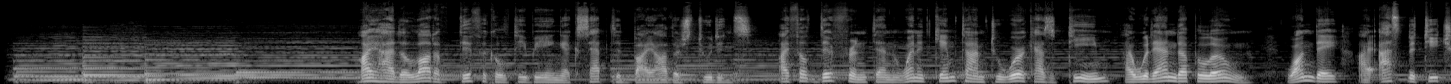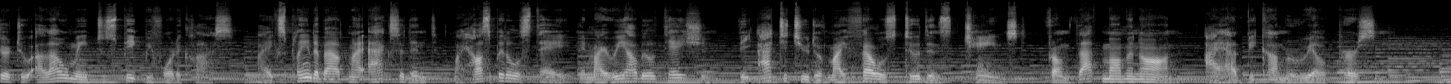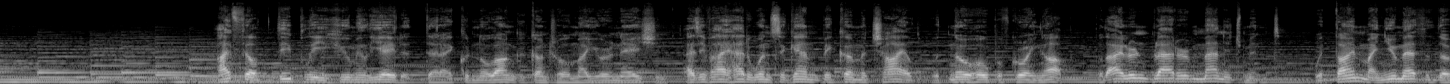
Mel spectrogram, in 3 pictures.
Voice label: voix anglais

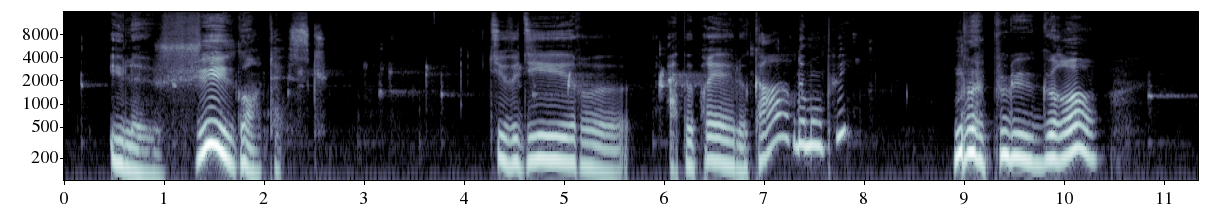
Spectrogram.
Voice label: narration grenouille

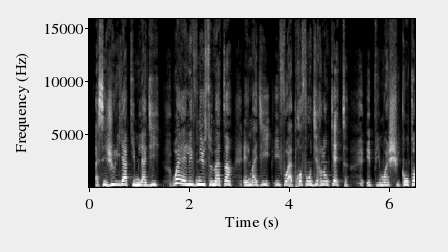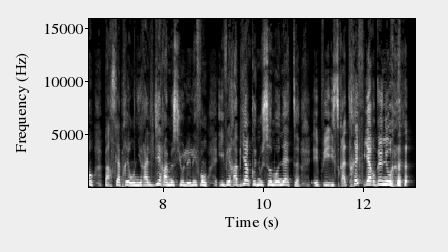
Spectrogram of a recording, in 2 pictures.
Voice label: dessin anime

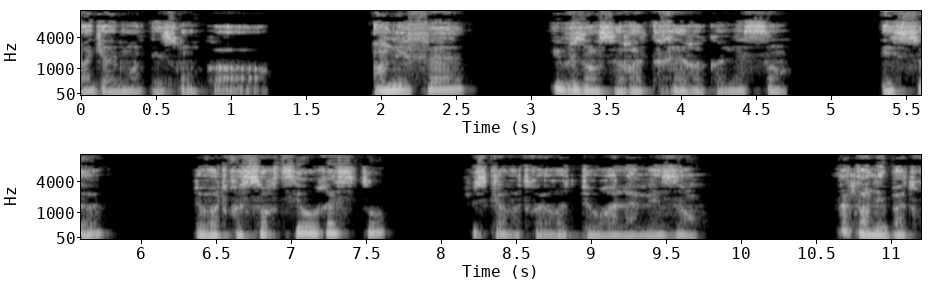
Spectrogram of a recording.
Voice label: PARFUM SUBLIME pub

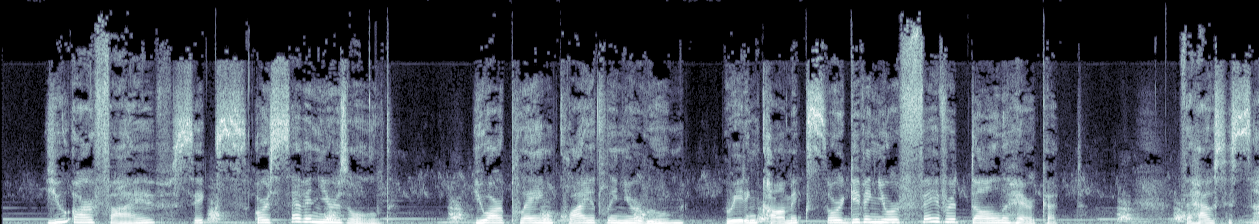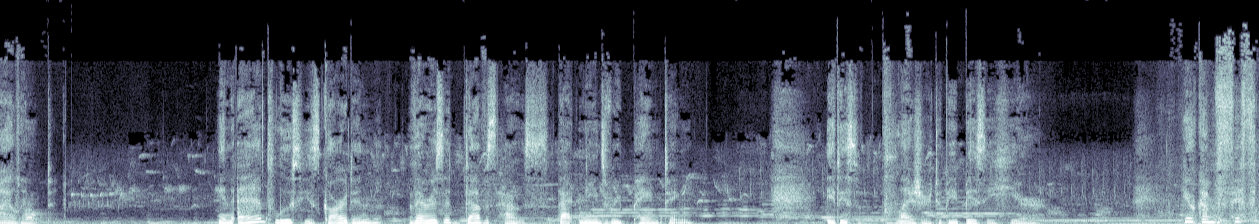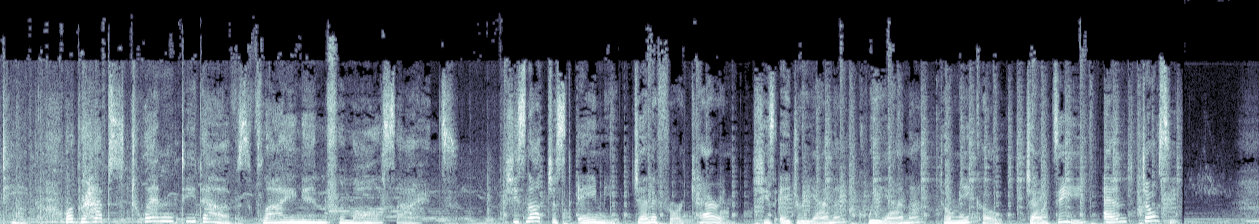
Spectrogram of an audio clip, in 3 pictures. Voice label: narration anglais

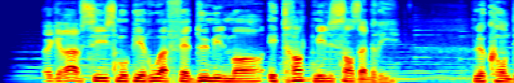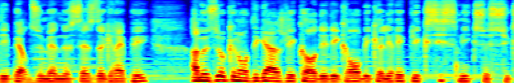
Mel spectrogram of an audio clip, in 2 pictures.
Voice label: narration

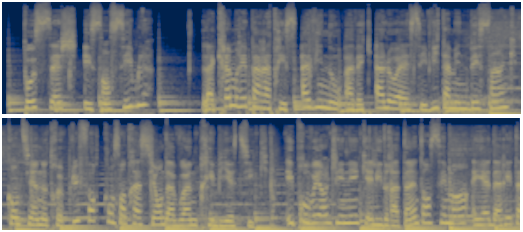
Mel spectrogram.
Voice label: annonceur

